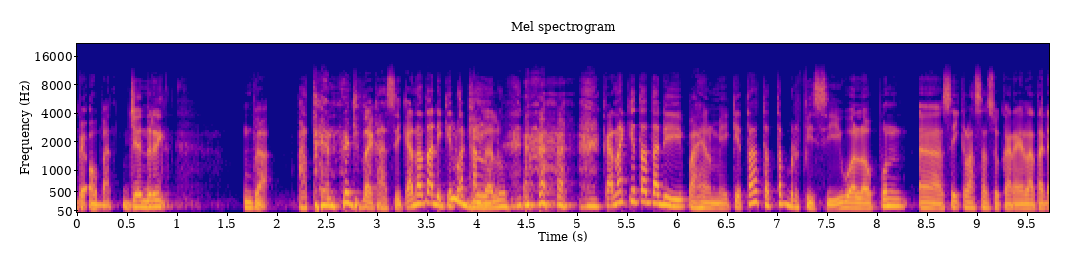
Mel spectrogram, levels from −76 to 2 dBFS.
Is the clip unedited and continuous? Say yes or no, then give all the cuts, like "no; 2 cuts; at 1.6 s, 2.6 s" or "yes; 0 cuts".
yes; 0 cuts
